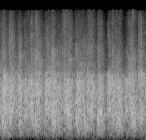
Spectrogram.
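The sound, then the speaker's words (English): Steady applause from a group of people, a dense, continuous patter of many hands clapping at once, fairly loud, with no voices standing out. “Oh, a little applause there.”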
